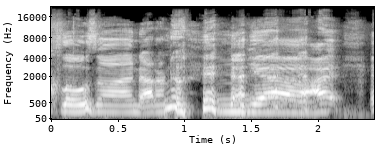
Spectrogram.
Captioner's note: laughing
